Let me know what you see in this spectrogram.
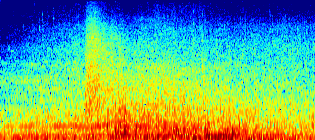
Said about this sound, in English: We continued on, trundling through the storm, taking more lightning hits.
